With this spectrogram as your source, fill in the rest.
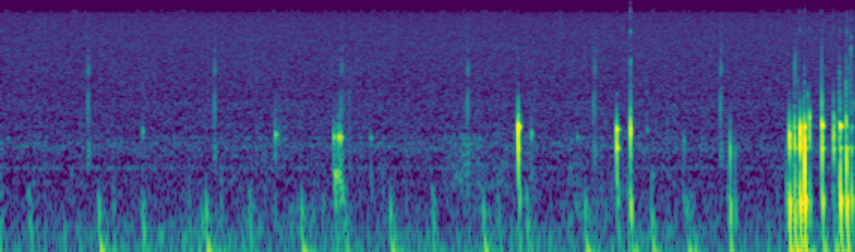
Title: Stomach Sound ASMR | My Stomach Makes Noises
